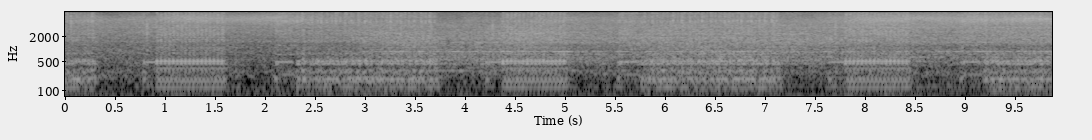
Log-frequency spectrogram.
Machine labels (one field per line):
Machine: slide rail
